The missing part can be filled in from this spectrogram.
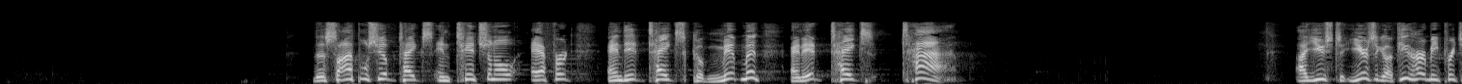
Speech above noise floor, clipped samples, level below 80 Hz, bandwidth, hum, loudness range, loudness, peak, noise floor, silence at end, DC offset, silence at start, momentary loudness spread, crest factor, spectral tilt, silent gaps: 55 dB; under 0.1%; -64 dBFS; 7.8 kHz; none; 6 LU; -15 LUFS; 0 dBFS; -70 dBFS; 0 s; under 0.1%; 3.15 s; 7 LU; 18 dB; -3.5 dB/octave; none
